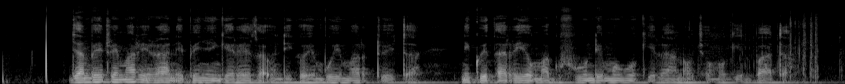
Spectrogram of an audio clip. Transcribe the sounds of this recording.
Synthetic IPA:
d͡ʒambetɾemaɾiɾanʔepiɲeŋɡɛɾɛza̰ʔondikoemboimartwitanikwit̪aɾɪɔmaɡufundemowokiɾanʔɔ̰t͡ʃɔmɔɡɪlbata

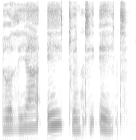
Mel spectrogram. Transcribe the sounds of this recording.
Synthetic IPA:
ɔðiaetʰwɛntʰiʔet

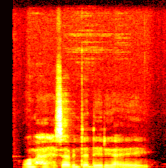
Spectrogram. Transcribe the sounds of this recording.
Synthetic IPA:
wɑːmɑħɑjħɪsaːβɪnt̪ʰɐɖɛːɾɪɣɐ̰ʔɛ̰ɛj

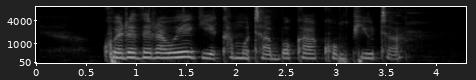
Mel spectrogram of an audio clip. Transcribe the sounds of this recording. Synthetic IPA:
kwɛɾɛðɛɾawɛɣikʰamutʰabɔkakʰɔm̩pʰjutʰa

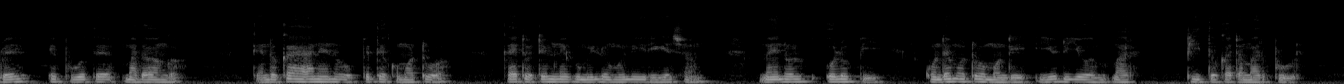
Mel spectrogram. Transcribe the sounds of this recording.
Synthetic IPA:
ɾeepwot̪emadɔŋɡɔ | kḛndokajanɛnɔopɪd̪ekʊmɔtwɔ | kaɛtɔtɪmnɛɡumilwoŋɡoniɾiɡeʃɔ̰n | maɛnolopi | kʊndɛmɔtwɔmondɪːjʊdjomar | pit̪okatamarpur

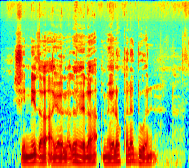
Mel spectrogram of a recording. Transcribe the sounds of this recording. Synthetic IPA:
ʃɪnːɪðɐʔɐ̰jaːlɐ̰ɣɐɦɛlaːmɛːlɔkʰɐlɐd̪ʊwɐn

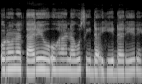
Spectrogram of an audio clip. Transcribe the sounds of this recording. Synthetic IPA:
oɾonataɾeoʔoɦanaɣusida̰ʔiɦidaɾeɾe

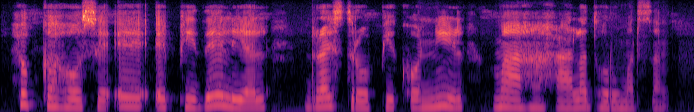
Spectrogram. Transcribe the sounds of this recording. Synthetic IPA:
ħʊbkʰɐɦɔːsɛʔɛːɛpʰɪðɛliɐl | rɐst̪ɾɔpʰikʰɔniːl | mɐɐɦɐħaːlɐd̪ɦɔɾʊmɐrsɐn

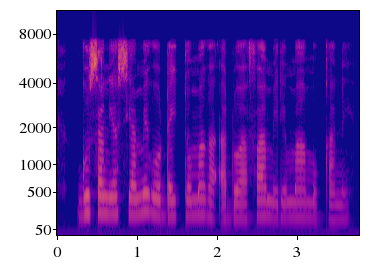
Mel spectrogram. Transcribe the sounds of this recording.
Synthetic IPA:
ɡusaniɔsjameɣodaitomaɣaʔadoafaːmeɾemaːmokanɛ

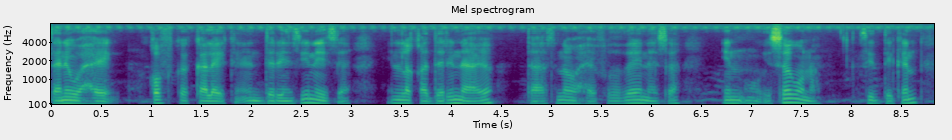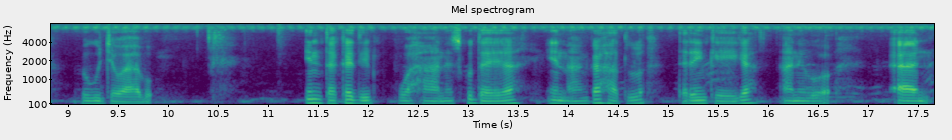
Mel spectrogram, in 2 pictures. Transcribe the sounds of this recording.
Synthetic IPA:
t̪ʰɐnɪwɑħɑjqɔfkʰɐkʰɐlɛd̪ɐɾɛːnsiːnɛjsaː | ɪnlɐqɑd̪ɐɾɪnaːjɔ | t̪ʰaːsnɐwɑħɑjfʊðʊðɛjnɛjsa̰ːɪnuːʔɪ̰sɐɣʊnɐsɪd̪ɛɡɐnʊɣʊt͡ʃɐwaːβɔ | ʔɪnt̪ʰɐkʰɐd̪ibwɑħɑːnɪskʰʊd̪ɐjaɪnaːŋkʰɐɦɐd̪lɔd̪̥ɐɾɛːŋkʰɛjɣɐʔɐnɪɣɔ̰ | aːn

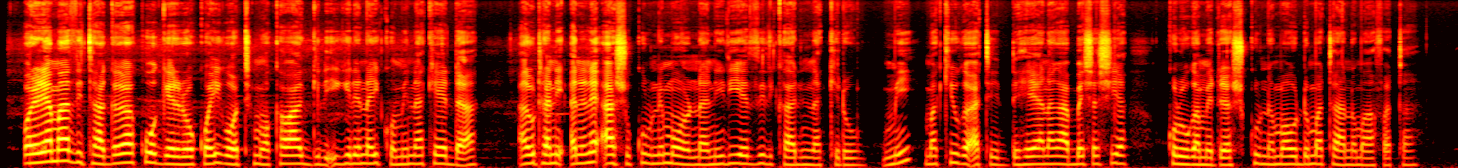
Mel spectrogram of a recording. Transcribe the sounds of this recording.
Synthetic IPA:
ɔɾeɾeamaðitaɡaɣakuɔɡɛɾɛɾwɔkwaiɣɔti̥mwakawaɡiɾiːɣeɾenaikominakɛdaː | ɾutaniʔanɛnɛʔaʃukuɾunemɔnaniɾiɛðiɾikaɾinakeɾomimakiuɣaːtedɛɦɛanaɣabɛʃaʃia | koɾoɣameɾeɾaʃu̥kuɾunamaodomatanɔmafata

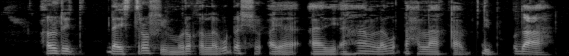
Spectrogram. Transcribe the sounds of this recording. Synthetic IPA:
ʔɐlrɪd̪ | ɖɐst̪ɾɔfɪmʊɾʊqɑlɐ̰ɣʊɖɐʃɔʔɐjaːaːðɪʔɐɦaːnlɐɣʊɖɑħlɑːqɑ̰ːb̚ɖibʊðɑʕɑ

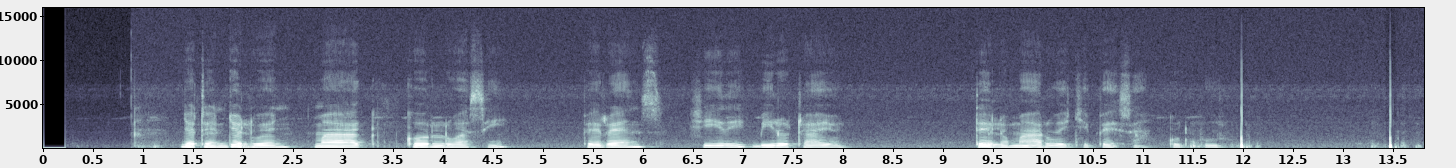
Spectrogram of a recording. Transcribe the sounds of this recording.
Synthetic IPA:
d͡ʒatɛnd͡ʒɔlweɲmaɾaɡkːorlwasi | pɛɾɛns | ʃiɾibiɾotʰajɔ | tɛlɔmarwet͡ʃepɛsakodkuɾ

